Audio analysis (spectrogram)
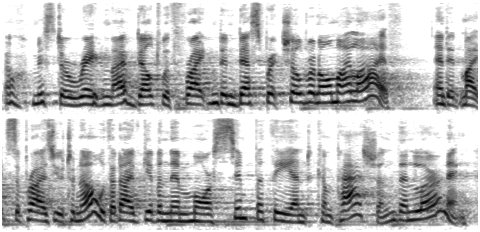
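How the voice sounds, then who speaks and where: An actress playing a stern, unforgiving older schoolmistress in a radio drama, speaking in a prim, scolding, articulate way. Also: female voice, medium pitch, natural voice. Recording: reverberant radio drama with music underneath.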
